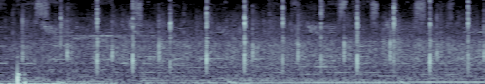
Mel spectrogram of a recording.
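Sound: people applauding from balconies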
